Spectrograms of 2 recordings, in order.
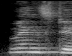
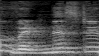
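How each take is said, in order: First: "वेडनेसडे" with silent d, wens-day; correct pronunciation. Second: "वेडनेसडे" with the d sounded, wed-nes-day; common mispronunciation. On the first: Teacher giving learners the right "वेडनेसडे", said wens-day. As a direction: squeeze "वेडनेसडे" into two syllables, wens-day. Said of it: "वेडनेसडे बोलिए". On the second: Teacher showing learners the wrong "वेडनेसडे", d fully sounded. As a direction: say all three syllables of "वेडनेसडे". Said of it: "ना बोल के". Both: Shown as a demonstration.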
